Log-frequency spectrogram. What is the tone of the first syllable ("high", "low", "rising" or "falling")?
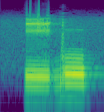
low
